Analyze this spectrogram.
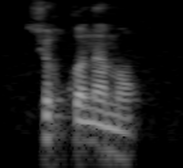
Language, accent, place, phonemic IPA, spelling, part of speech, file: French, France, Lyon, /syʁ.pʁə.na.mɑ̃/, surprenamment, adverb, LL-Q150 (fra)-surprenamment.wav
- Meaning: surprisingly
